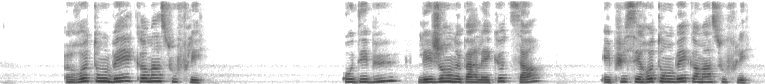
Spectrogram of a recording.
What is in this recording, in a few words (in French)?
"souffle", French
